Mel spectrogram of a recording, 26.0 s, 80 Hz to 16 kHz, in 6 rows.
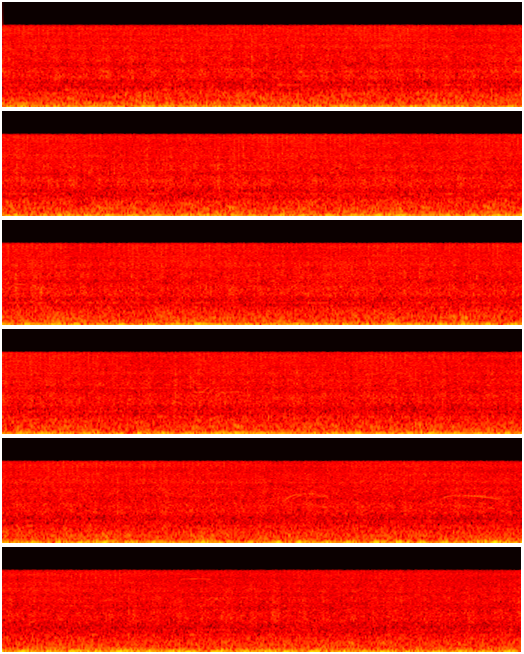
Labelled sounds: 19.6	20.0	killer whale, 2.0 to 3.4 kHz
21.0	21.5	killer whale, 1.5 to 2.9 kHz

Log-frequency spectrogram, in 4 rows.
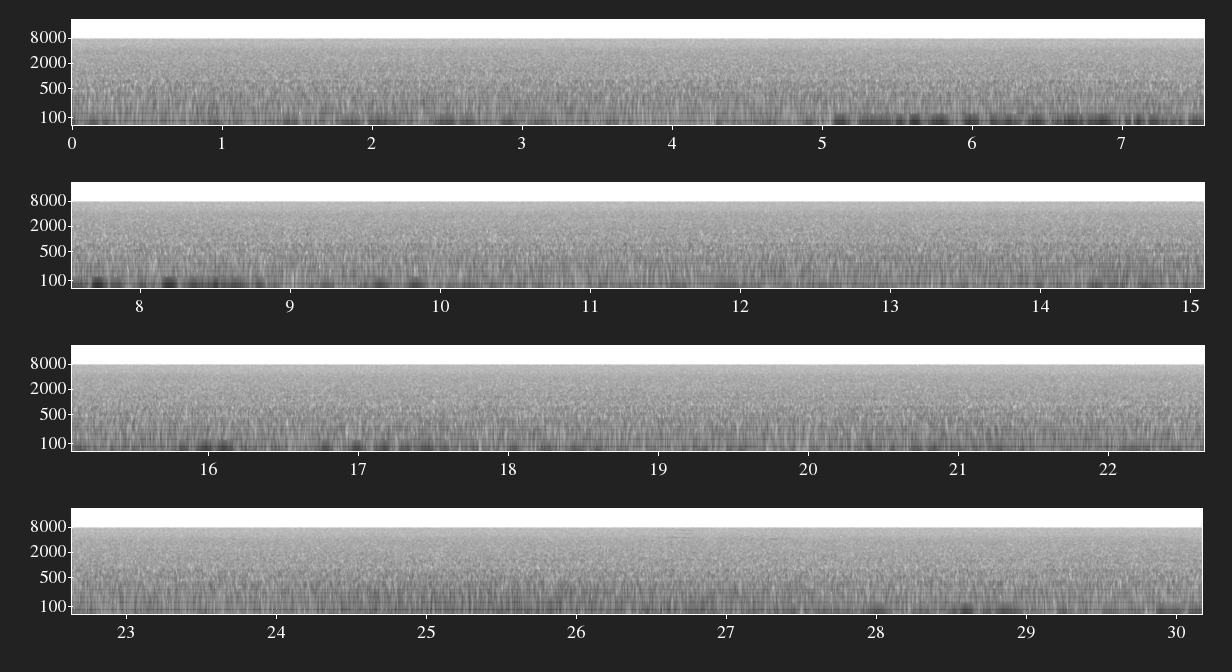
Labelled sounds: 26.6	26.9	Pacific white-sided dolphin, 6.5 to 7.0 kHz

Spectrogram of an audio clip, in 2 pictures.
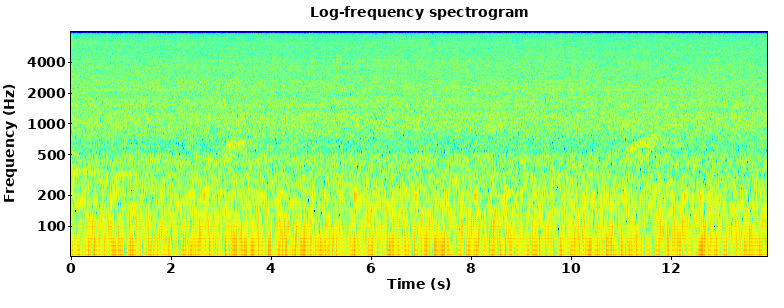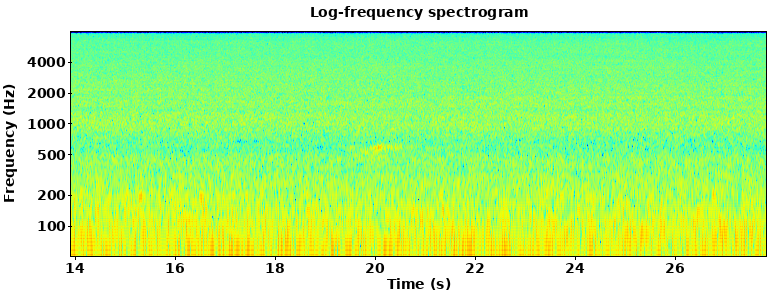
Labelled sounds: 19.9	20.2	humpback whale, 0.54 to 0.63 kHz

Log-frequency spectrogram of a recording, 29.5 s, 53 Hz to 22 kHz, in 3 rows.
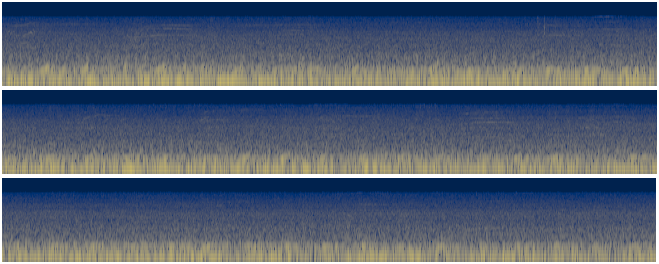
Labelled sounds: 1.8	2.9	killer whale, 1.2 to 4.2 kHz
4.1	4.6	killer whale, 2.1 to 5.0 kHz
14.5	15.5	killer whale, 1.6 to 3.9 kHz
16.6	17.5	killer whale, 2.0 to 5.2 kHz

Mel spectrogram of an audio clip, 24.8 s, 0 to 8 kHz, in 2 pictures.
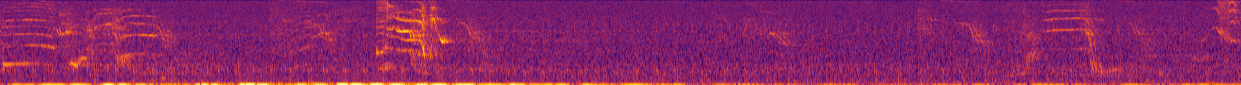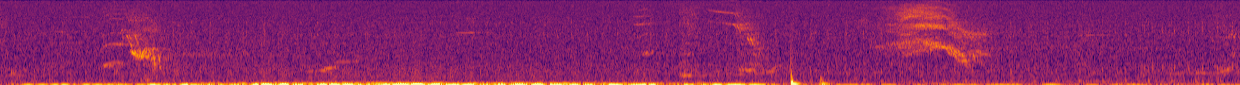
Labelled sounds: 0.0	1.6	killer whale, northern resident, G clan, 0.80 to 7.9 kHz
2.7	4.7	killer whale, northern resident, G clan, 0.90 to 7.8 kHz
7.7	8.0	killer whale, northern resident, G clan, 1.5 to 2.5 kHz
9.2	9.8	killer whale, northern resident, G clan, 2.7 to 7.8 kHz
10.4	11.2	killer whale, northern resident, G clan, 2.5 to 7.8 kHz
12.2	12.4	killer whale, northern resident, G clan, 1.7 to 2.7 kHz
13.4	14.1	killer whale, northern resident, G clan, 0.80 to 1.7 kHz
15.8	16.0	killer whale, northern resident, G clan, 0.80 to 0.90 kHz
17.0	17.2	killer whale, northern resident, G clan, 2.4 to 2.5 kHz
18.7	19.9	killer whale, northern resident, G clan, 2.6 to 8.0 kHz
21.3	22.3	killer whale, northern resident, G clan, 0.80 to 3.4 kHz

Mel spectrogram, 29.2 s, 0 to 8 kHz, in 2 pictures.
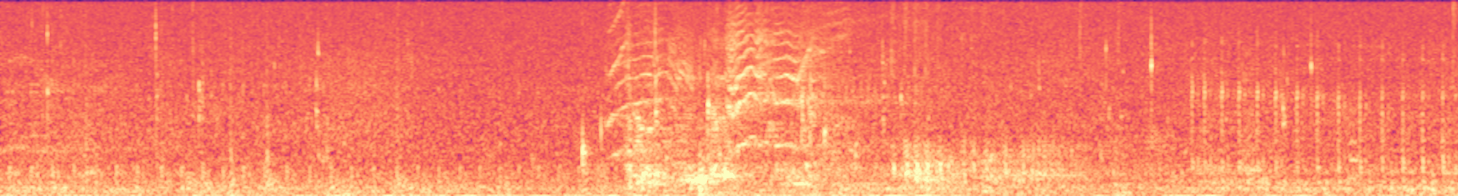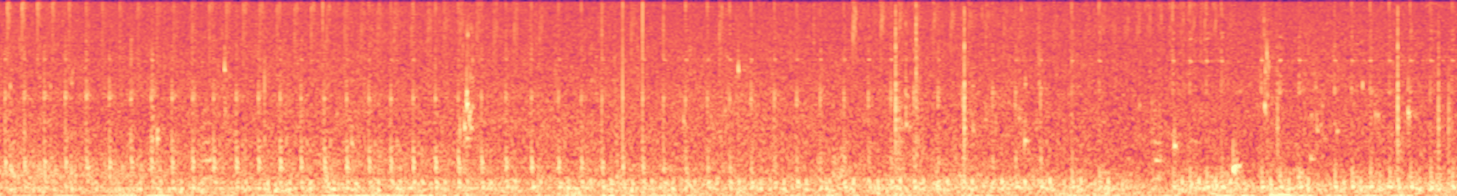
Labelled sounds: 5.9	8.5	killer whale, southern Alaska resident, 0.41 to 8.0 kHz

